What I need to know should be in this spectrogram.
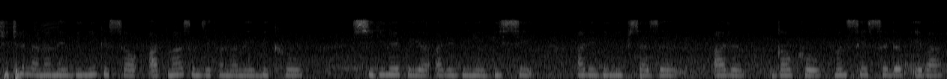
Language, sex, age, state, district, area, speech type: Bodo, female, 18-30, Assam, Chirang, urban, spontaneous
